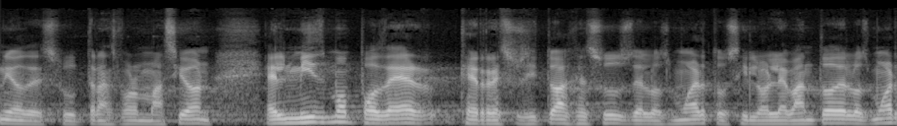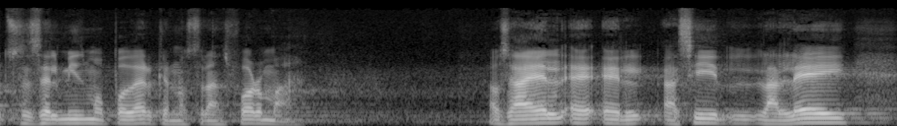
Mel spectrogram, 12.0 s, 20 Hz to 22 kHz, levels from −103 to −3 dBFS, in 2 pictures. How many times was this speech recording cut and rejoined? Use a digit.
2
